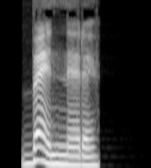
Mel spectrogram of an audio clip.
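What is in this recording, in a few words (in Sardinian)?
"Bènnere", Sardinian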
